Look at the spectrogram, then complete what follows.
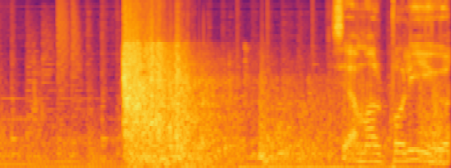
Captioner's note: gunshot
